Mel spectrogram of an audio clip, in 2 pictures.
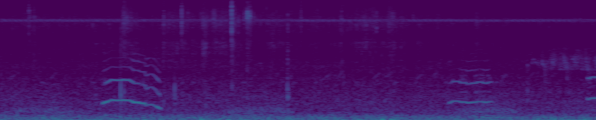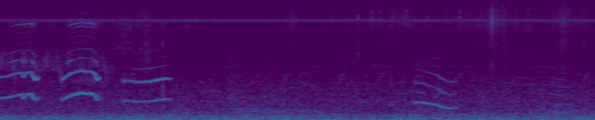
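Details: Baby monkey in the wild searching and calling for its friend near water: a series of short, arched, harmonic whistle-like cries, some single, some in quick pairs, spread over twelve seconds against low rumbling background noise.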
